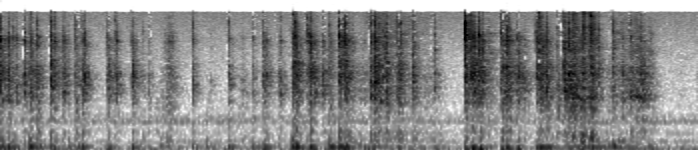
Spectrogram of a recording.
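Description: Rapid typing on a black plastic full-size keyboard held in front of the face, using the long nails and fingertips of both hands. Dense, bright plastic clicks and clacks come in quick bursts over a low steady hum, with a louder flurry of keystrokes near the end before it tapers off.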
